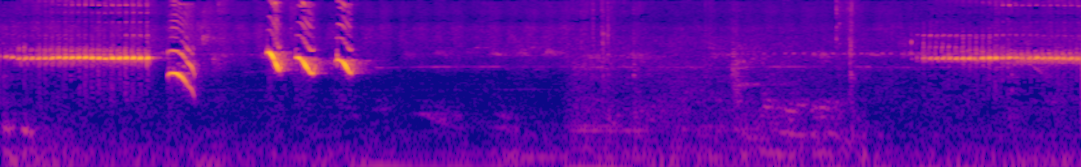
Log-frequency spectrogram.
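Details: Common Iora singing in the nyiul mboh style: a steady, fast-pulsed high trill held for about a second, a falling slurred whistle, then three sharp downslurred notes in quick succession. After a quiet pause the buzzy trill starts again.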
